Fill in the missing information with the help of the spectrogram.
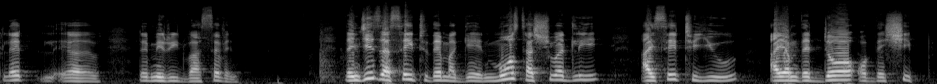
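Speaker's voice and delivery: usual speaking voice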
